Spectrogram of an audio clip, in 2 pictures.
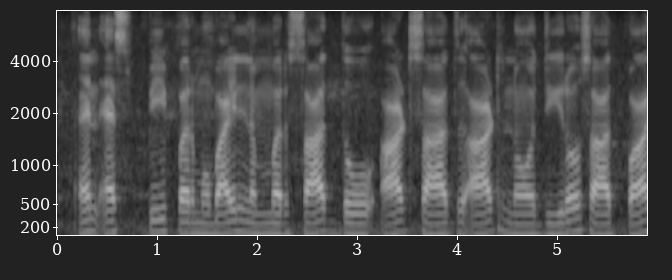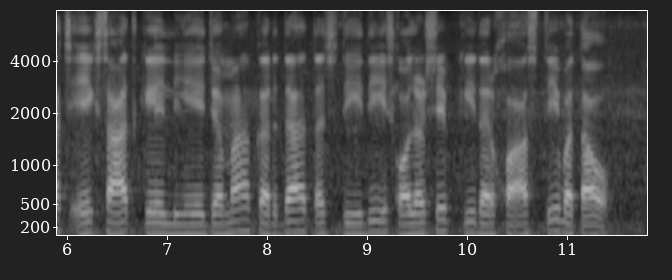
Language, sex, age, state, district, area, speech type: Urdu, male, 18-30, Delhi, East Delhi, urban, read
